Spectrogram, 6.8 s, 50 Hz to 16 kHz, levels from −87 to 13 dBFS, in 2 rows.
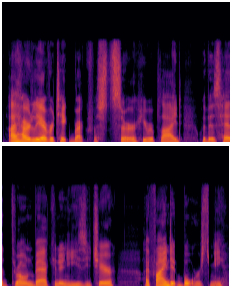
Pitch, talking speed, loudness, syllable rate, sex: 175 Hz, 195 wpm, -20 LUFS, 4.8 syllables/s, female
